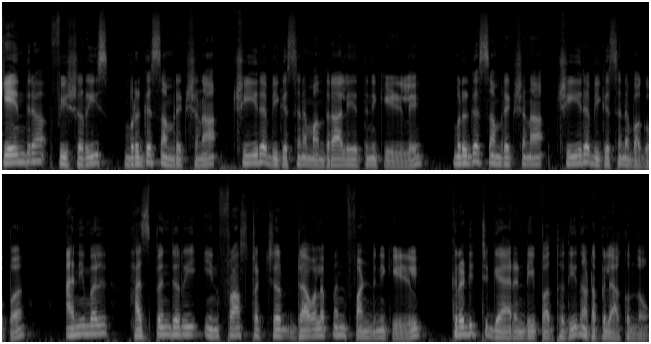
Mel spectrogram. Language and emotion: Malayalam, neutral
